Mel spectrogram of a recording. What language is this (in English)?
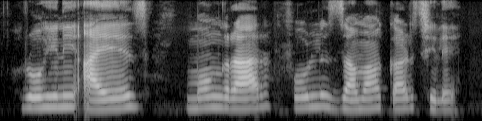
Magahi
